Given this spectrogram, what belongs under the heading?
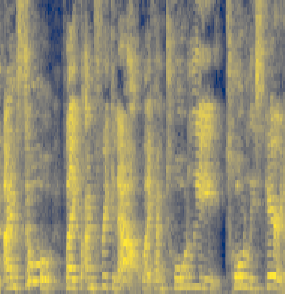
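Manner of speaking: worked-up retold panic; freaking out. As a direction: blurt it out as if panicking to a friend. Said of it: "texting one of my friends being like".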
